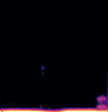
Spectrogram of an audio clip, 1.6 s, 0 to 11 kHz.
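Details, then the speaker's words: 400 W mono power amplifier, hand approaching the input board/driver: low steady mains hum swelling and fading with hand distance; unshielded input picking up hum. "Dia udah bunyi guys. Tapi bunyinya tidak sekencang disentuh langsung. Ini semakin mepet nih. Semakin mepet semakin dengung, Lur."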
